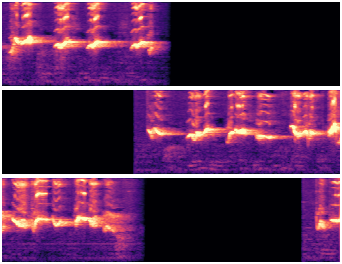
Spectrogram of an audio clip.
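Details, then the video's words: Masteran lure track of a robin for training caged birds: a few short whistled phrases, a long silence, then a fast tumbling run of sweet slurred notes, another pause, and a final note starting. "Masteran suara burung ROBIN"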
